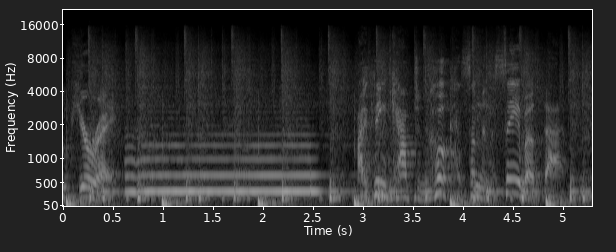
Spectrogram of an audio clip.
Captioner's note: ship horn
